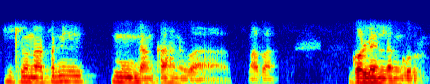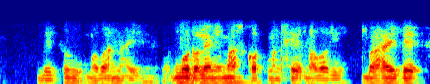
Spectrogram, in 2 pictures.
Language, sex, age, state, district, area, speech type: Bodo, male, 18-30, Assam, Kokrajhar, rural, conversation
